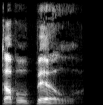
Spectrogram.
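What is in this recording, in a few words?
"double bill", British English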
